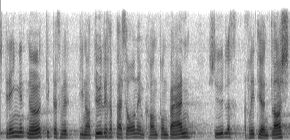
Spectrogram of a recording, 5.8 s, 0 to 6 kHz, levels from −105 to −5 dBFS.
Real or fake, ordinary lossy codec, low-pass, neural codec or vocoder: real; none; 5.4 kHz; none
